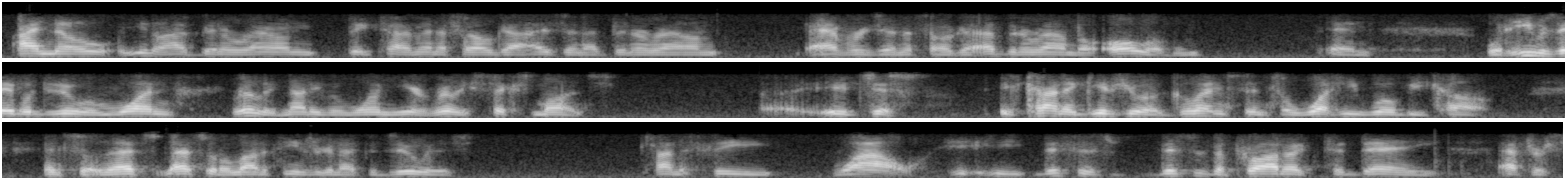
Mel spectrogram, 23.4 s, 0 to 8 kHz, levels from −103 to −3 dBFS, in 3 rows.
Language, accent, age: English, American, 40-59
